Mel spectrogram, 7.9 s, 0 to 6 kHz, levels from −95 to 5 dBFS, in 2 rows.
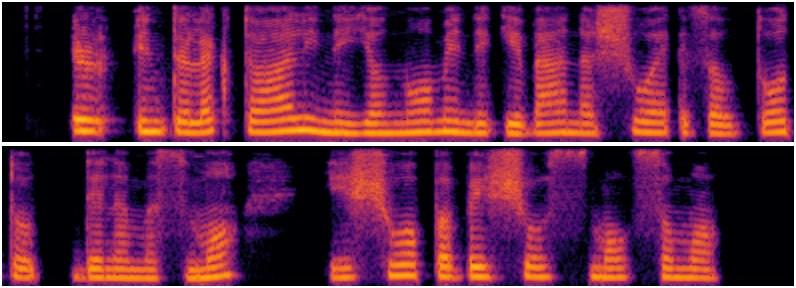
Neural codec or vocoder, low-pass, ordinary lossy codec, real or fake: codec, 16 kHz, 0.4 kbps, LongCat-Audio-Codec; 5.4 kHz; Opus, 64 kbps; fake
